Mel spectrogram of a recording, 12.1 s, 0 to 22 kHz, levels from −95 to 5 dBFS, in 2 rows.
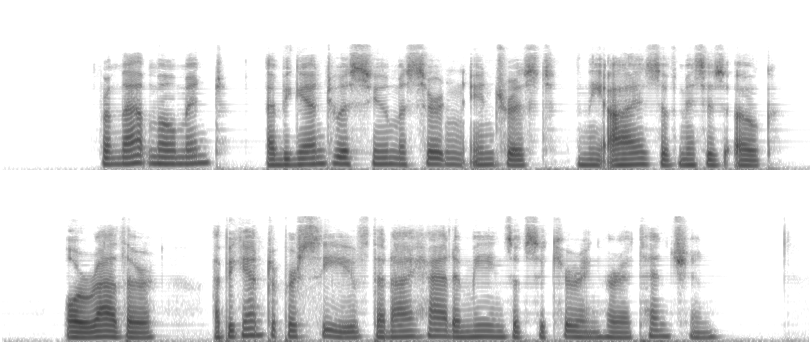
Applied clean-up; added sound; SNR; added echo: neural mask model DeepFilterNet 3.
